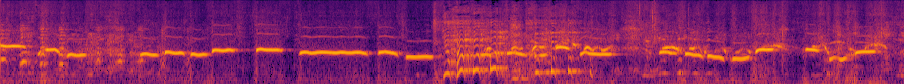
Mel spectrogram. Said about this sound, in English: I can't whistle without my fingers.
